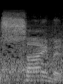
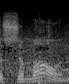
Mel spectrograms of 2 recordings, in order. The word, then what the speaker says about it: Simon: right-handers have been throwing that's Alfredo Simon and no longer going by the pronunciation of Alfredo Simone that he went by into Baltimore JJ Hoover was up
